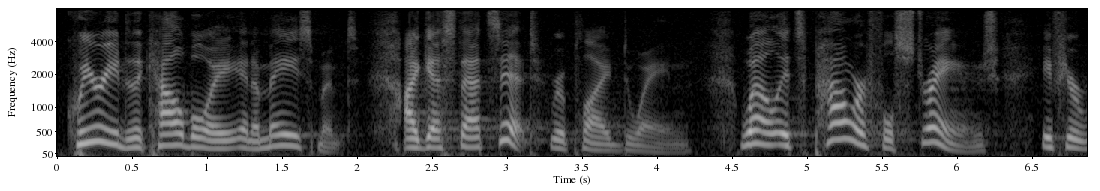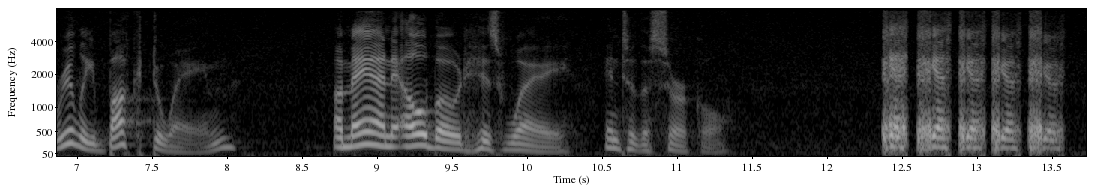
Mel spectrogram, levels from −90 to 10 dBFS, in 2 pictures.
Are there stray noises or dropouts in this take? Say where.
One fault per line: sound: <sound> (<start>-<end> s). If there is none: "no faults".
sound: laugh (12.4-13.6 s)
